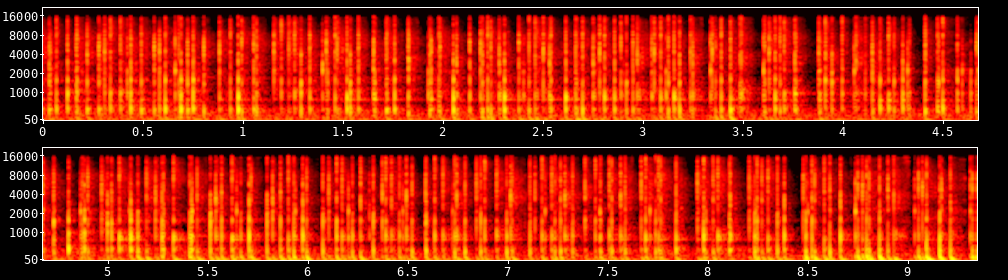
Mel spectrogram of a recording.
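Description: A flat rectangular cardboard "Remember Me" eyeshadow palette, held in both hands, is tapped quickly with long acrylic nails. The result is a steady, dense stream of sharp, dry clicks and taps with a bright, papery edge and almost no ring.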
